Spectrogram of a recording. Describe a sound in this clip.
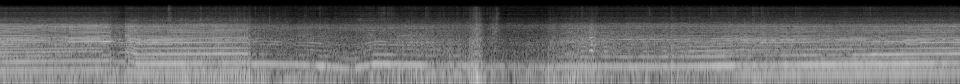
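A racing car engine roars close by, its pitch rising and falling as it shifts gears and brakes into corners.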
